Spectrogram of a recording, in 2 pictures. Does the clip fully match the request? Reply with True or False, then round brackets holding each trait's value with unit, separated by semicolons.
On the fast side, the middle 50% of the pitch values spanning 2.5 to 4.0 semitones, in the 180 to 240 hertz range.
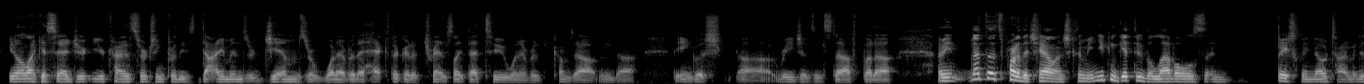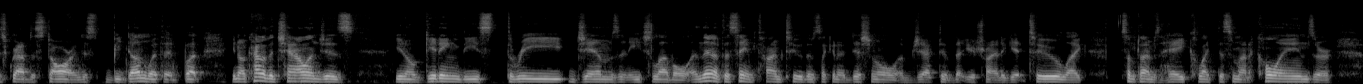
False (255 wpm; 2.9 semitones; 120 Hz)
